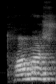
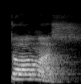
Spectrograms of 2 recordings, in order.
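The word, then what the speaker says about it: Thomas: এই দেখো থমাস নয়, টমাস, কি বললাম? টমাস, এইচটা কি হয়েছে?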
